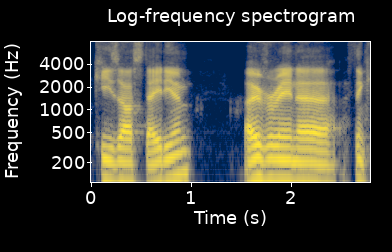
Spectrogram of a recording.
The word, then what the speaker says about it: Kezar: But yeah, shall we talk about Kezar Stadium? I would assume that's how you say it. Yeah, it's Kezar. It's 100% Kezar Stadium.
